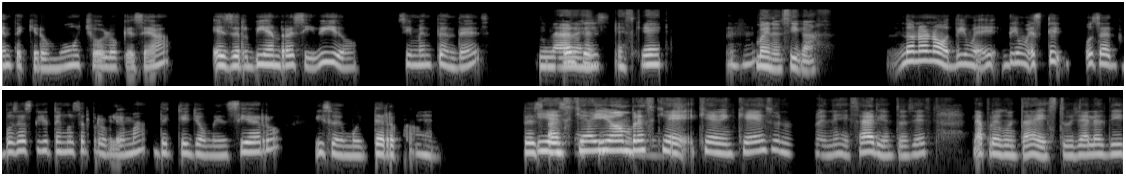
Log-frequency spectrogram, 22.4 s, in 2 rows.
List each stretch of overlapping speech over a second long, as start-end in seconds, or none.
16.5-18.1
